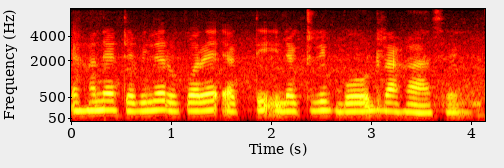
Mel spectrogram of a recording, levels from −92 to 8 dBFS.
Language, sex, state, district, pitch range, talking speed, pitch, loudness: Bengali, female, Assam, Hailakandi, 175-195 Hz, 115 wpm, 185 Hz, -15 LUFS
